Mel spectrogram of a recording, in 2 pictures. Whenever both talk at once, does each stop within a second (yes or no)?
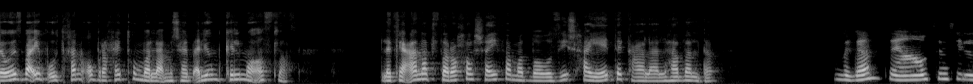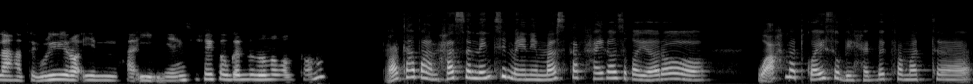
yes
